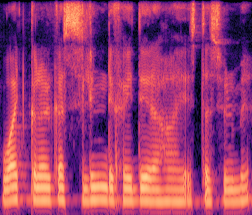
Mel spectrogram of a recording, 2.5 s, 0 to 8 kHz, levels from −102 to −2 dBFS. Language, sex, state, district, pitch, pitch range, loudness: Hindi, male, Arunachal Pradesh, Longding, 130 Hz, 125-135 Hz, -16 LUFS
